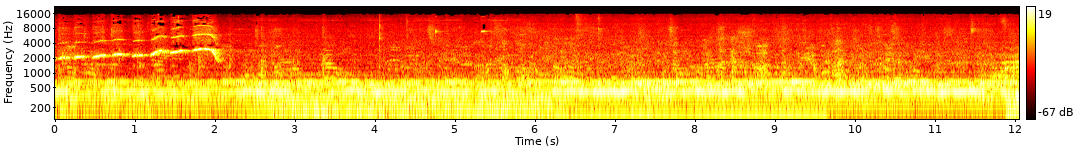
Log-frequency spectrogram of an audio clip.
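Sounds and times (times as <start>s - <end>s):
synthesizer droning chord: 0.0s - 12.0s.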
